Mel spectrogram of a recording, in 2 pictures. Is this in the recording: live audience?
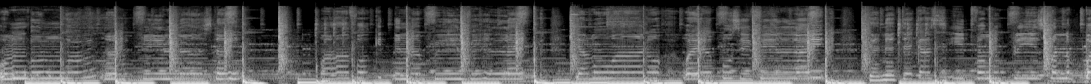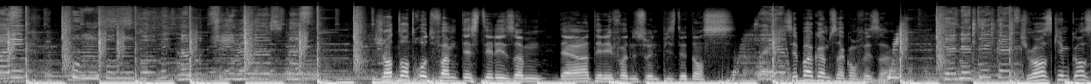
no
